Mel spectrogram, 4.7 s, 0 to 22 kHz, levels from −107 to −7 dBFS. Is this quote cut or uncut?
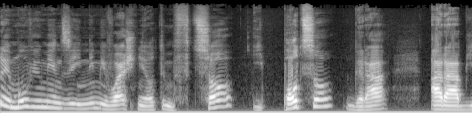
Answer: uncut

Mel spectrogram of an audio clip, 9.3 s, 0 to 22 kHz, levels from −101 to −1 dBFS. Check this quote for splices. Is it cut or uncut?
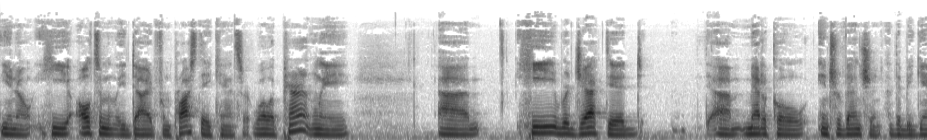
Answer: uncut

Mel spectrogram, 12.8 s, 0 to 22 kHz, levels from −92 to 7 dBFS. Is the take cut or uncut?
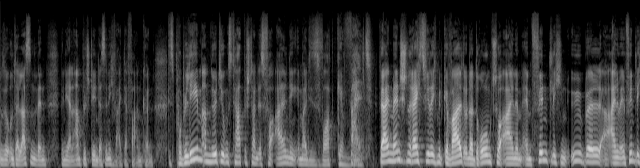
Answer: cut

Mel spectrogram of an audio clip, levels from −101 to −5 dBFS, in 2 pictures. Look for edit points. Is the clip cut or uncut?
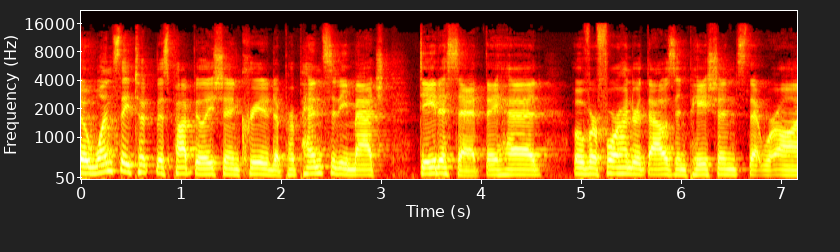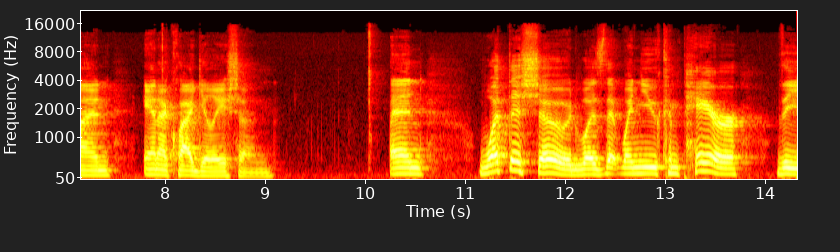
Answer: uncut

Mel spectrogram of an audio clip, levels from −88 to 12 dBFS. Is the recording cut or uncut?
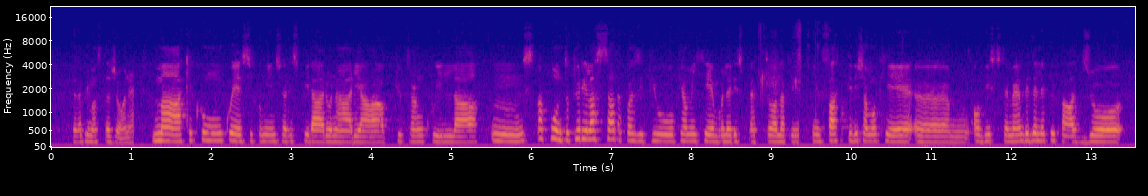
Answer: cut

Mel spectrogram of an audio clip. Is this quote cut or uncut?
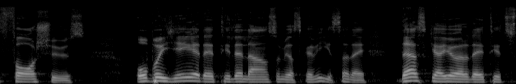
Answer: uncut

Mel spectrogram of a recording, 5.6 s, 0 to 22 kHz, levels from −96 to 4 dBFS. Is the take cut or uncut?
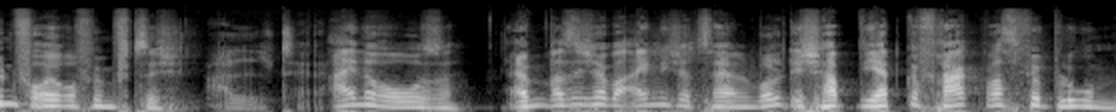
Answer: cut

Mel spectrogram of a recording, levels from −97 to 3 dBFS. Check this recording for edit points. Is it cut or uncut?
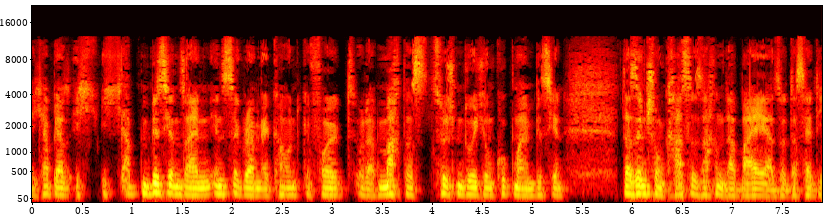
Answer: uncut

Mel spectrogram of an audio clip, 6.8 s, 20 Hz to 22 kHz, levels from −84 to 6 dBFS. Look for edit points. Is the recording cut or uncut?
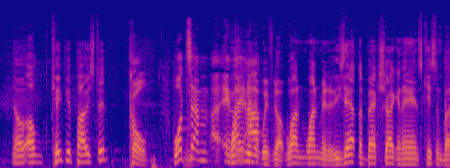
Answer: uncut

